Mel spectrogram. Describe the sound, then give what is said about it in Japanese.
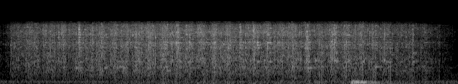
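Many small hanging pieces of foam food tray clatter against one another. The trays are the washed supermarket meat and fish kind, cut into roughly 3 cm squares and hung up. They make a dense, steady rattle of light ticks that runs throughout, with no voices. “ちょっと不思議な音がしてますけども、これはですね、食品トレイをたくさん切って吊り下げてあります。”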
